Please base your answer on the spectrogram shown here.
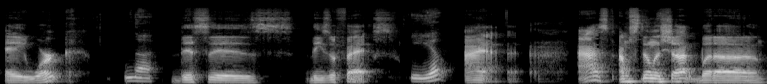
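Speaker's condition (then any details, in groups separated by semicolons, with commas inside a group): No condition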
